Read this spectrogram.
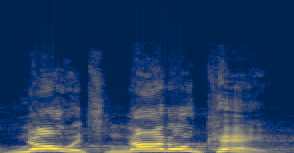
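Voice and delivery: loud, slow, high refusal; firm objection. Retold or imitated. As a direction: imitate an emphatic protest. Son's indignant retold objection.

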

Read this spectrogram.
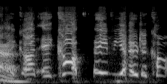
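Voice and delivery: high, distraught squeal; hammed-up panicked protest; reenacted screaming. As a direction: shriek in mock horror for a beloved creature. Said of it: "I was screaming the entire time".

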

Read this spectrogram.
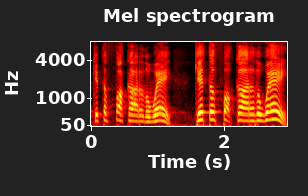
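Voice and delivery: very high, very loud furious shriek; screaming. Retold or imitated. Angry woman screams at man blocking the subway door. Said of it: "she was like".

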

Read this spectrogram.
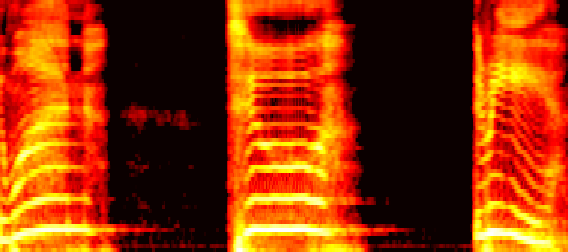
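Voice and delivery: each number stretched long, with pauses between; soothing drawn-out count. Retold or imitated. Aunt counting to three for her hurt nephew, drawn-out soothing count. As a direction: count slowly and sustained, as for a small child.

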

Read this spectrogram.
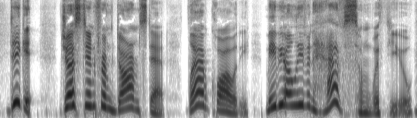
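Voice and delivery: giddy salesman pitch; high excited doctor. Acted. Blatnoyd shows cocaine.

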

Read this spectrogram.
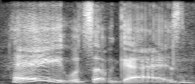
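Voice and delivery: high, perky greeting to tables. Shown as a demonstration. Server greeting tables as the shift starts, high-pitched and put-on friendly. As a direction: voice jumps up for a customer hello. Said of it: "The pitch in my voice goes up".

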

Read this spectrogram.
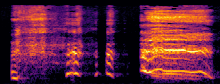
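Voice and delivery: high mock laugh; scornful laugh. A narrator's reading. Mother ridiculing her daughter's request, scornful laugh.

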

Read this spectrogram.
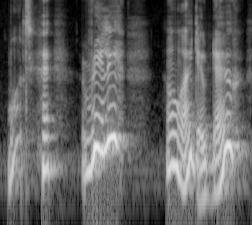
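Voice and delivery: very high, helpless secretary; flustered secretary. Acted. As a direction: at a loss, pleading.

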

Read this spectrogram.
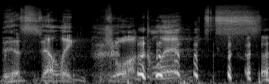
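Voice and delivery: high squeaky slow cartoon voice; SpongeBob impression. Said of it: "one of the best episodes".

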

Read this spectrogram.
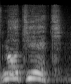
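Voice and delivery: high-pitched mock defiant retort; acted defiance. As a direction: refuse to quit, voice jumping up. Acting out Shingo refusing to stop.

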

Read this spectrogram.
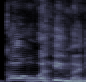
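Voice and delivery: high, loud retold protest; alarmed brush-off. Storyteller to grabbing women on seeing bag open, alarmed. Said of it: "When I see my joints open".

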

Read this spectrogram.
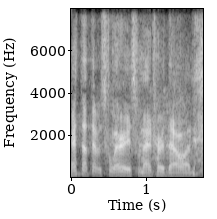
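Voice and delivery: quick words breaking into laughter; amused at your own joke, laugh through it. Real, not acted.

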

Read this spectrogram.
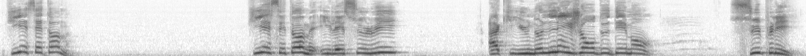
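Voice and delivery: high, ringing, emphatic proclamation; impassioned preaching. Real, not acted. Preacher proclaiming who this man is, at full force. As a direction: build to a loud declaration, pausing between phrases.

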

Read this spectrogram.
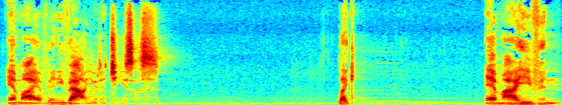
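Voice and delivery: unvoiced, hushed whisper of self-doubt. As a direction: whisper it as if afraid to ask aloud. Peter's despairing inner voice, retold.

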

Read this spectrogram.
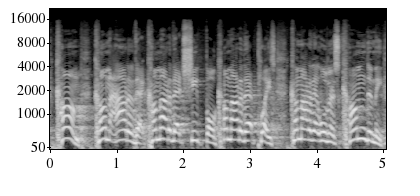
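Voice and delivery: shepherd calling. Acted. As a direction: call them out of the wilderness. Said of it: "He would be ahead of them and say".

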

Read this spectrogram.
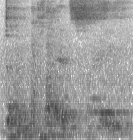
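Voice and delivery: whispered, high and slow; breathy whisper. Retold or imitated. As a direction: breathe the challenge out softly. Quoting a challenge to the church.

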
